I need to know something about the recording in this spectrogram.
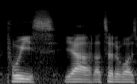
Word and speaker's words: Pius: Also, I think his name's pronounced like Pius or no, it's something weird. So I was way off of my pronunciation. Like, it's not Pius, but Puis? Yeah, it was Puis.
